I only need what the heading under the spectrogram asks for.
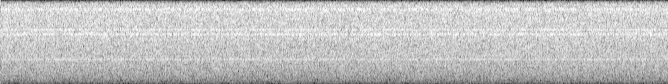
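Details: Steady, even hiss of static across the whole range, with no animal calls, voices or other distinct sounds.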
